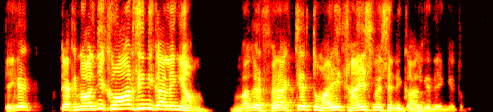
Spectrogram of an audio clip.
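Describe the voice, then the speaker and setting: A man leads an animated question-and-answer session. His voice sits slightly high, and he drives points home emphatically, weaving English phrases into his talk. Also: quick pace. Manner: emphatic, switches often into English, repeats reassurances. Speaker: lecturer answering audience questions.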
